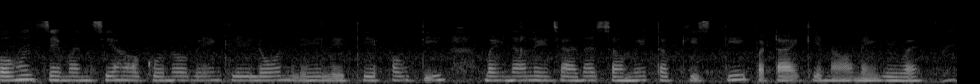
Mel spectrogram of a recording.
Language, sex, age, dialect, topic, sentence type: Chhattisgarhi, female, 25-30, Central, banking, statement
